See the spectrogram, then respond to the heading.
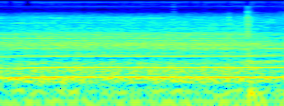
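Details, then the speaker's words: Autosleeper Mezan motorhome heater set to fan-only mode with no heating, blowing cold air: after a few seconds the blower comes on with a steady, even mid-pitched hum, no rattle or scrape; fan running normally. "So then after a few seconds or so, the fan will turn on, as you can hear."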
